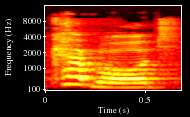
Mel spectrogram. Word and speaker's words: cupboard: Then in the word cupboard, the right thing to say is just cupboard. Everybody say cupboard. Cupboard. Cupboard. Cupboard. Never cupboard.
